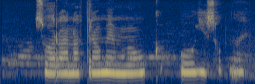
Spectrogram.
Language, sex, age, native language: Icelandic, female, 12, Icelandic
